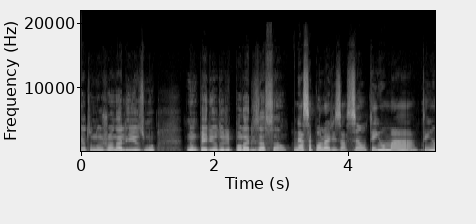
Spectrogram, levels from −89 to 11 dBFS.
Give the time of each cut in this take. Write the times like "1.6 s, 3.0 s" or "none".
3.2 s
